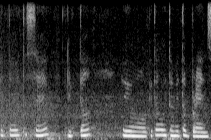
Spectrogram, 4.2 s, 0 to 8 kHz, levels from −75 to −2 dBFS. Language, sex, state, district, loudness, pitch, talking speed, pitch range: Bengali, female, Tripura, West Tripura, -13 LUFS, 280 Hz, 125 wpm, 260-295 Hz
